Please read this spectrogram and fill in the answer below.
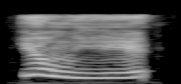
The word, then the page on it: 用于: yòng yú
